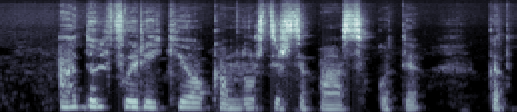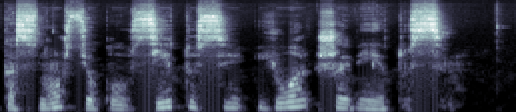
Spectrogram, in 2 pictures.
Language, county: Lithuanian, Panevėžys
